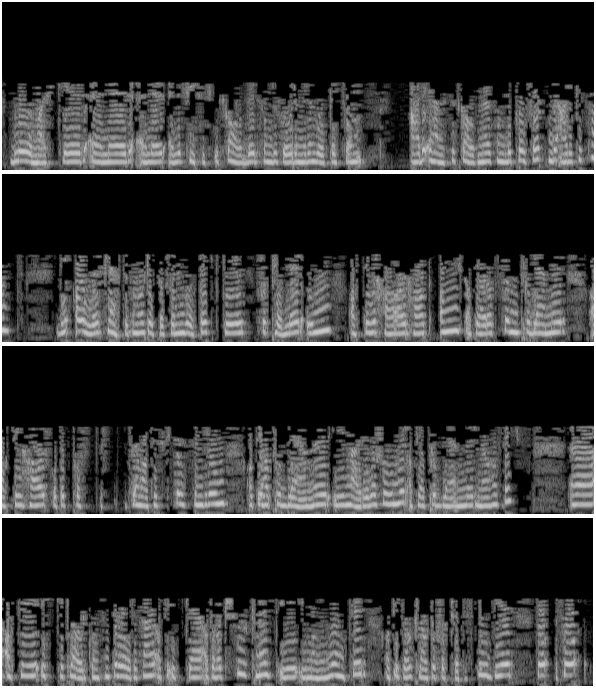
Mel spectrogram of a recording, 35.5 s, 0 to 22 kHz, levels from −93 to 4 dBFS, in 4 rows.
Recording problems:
distortion; heavy; 7 dB below the speech
garbled, watery; badly; nothing above 3 kHz

